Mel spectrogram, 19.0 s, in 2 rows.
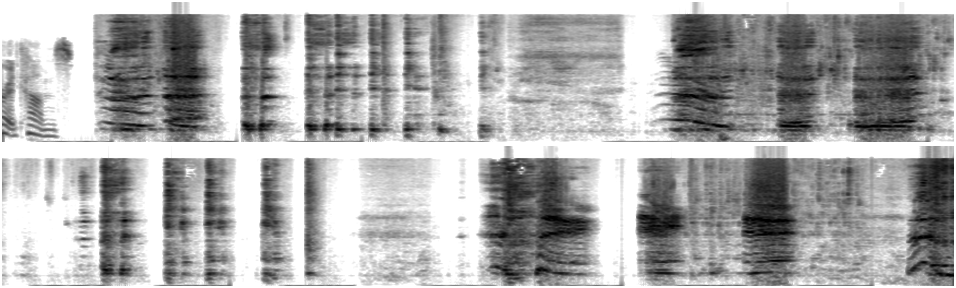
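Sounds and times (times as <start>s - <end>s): person coughing: 1.0s - 5.0s, 10.3s - 12.4s, 14.4s - 16.3s
person vomiting: 1.0s - 5.0s, 6.5s - 9.4s, 14.3s - 17.7s, 18.6s - 19.0s.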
